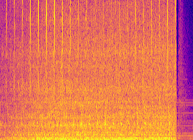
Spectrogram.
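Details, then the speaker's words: Misfire persisting after the customer replaced the spark plugs, heard at idle: regular tick about three times a second over an uneven, lumpy note, the stumble of a misfire. "Customers said they just replaced the spark plugs and it's still got a misfire."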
